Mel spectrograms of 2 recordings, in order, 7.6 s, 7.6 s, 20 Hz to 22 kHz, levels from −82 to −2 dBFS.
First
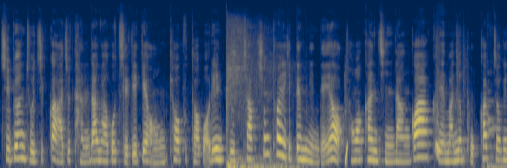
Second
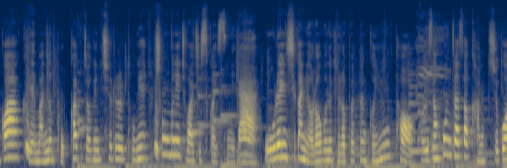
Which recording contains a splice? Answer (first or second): first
